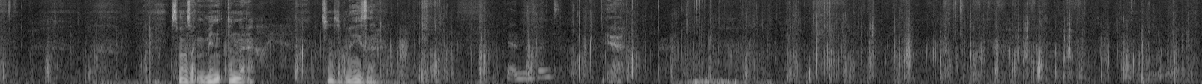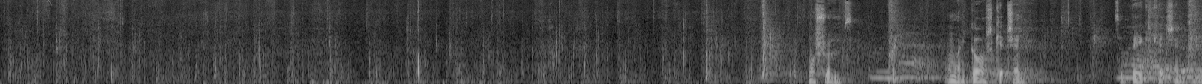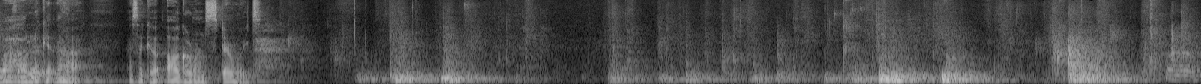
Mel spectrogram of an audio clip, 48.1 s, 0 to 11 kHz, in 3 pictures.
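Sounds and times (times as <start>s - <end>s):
footsteps on gravel: 0.0s - 29.0s.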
